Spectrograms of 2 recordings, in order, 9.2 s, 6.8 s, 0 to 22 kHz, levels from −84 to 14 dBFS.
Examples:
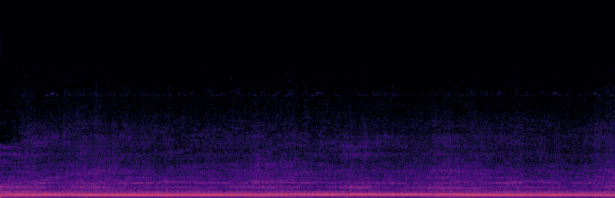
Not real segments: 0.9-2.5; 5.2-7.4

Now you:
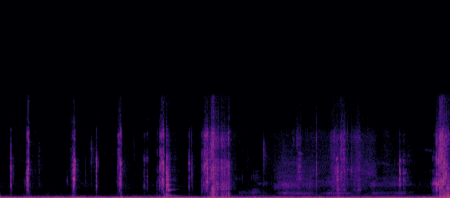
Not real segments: 2.6-3.4

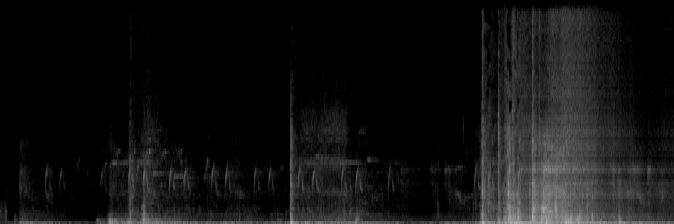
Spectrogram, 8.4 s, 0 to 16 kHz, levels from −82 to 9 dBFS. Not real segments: 5.0-5.7; 6.5-8.4

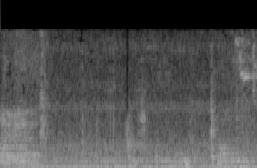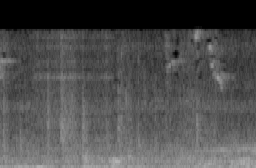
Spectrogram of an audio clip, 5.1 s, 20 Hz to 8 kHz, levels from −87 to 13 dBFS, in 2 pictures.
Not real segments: 2.9-3.7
